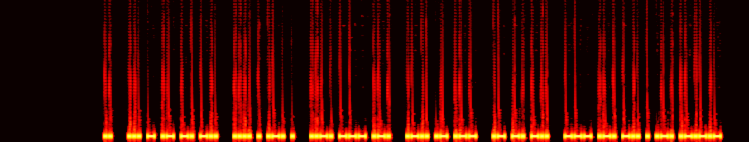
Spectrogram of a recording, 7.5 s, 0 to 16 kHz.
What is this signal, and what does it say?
Morse code, heard as a keyed tone, about 49 wpm, 700 Hz. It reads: I STAND HERE FOR LAW AND ORDER.
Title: Sentences from Top 1000 Words - Review Part 3 - 50wpm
